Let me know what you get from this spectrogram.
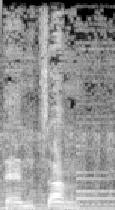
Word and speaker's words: Dan Tsang: Dan Tsang.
